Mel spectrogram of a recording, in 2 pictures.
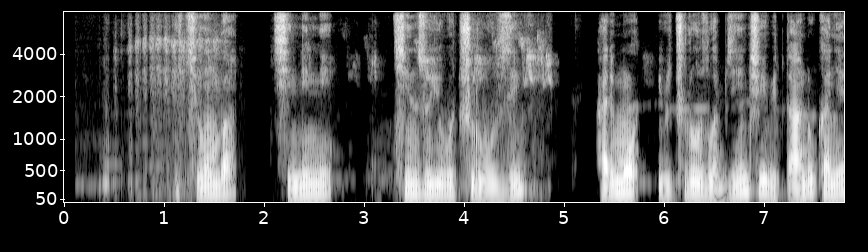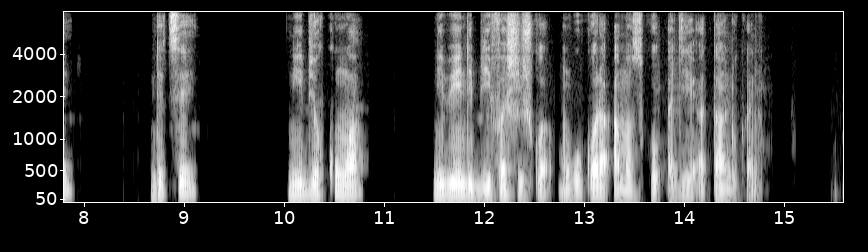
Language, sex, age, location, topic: Kinyarwanda, male, 18-24, Kigali, finance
